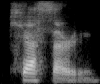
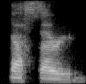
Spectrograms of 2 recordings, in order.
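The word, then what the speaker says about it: キャサリン: So one thing to remember is even though the word looks very funny to you, it is going to be pronounced almost close to the original word. So Catherine, Catherine. Kasarin.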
